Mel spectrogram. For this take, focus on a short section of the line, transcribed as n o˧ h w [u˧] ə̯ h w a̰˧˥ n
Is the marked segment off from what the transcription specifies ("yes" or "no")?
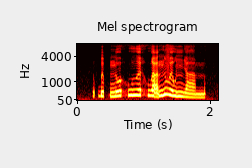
no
